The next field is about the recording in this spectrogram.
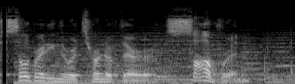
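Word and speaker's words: Sovran: They're celebrating the return of their sovereign, which sounds like sovereign, but is spelled in the subtitles S-O-V-R-A-N.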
